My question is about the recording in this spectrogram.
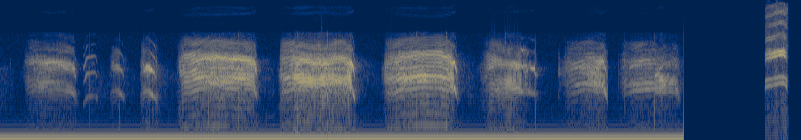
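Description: An animal giving a loud series of about eleven harsh calls, each under a second long, the longest three in the middle. The calls stop abruptly about eight and a half seconds in, and one short call follows near the end.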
